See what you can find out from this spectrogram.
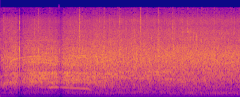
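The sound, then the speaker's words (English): Sustained applause from a live audience at the Norse Theater in San Francisco, a dense steady wash of clapping at high volume for several seconds, with a faint whistle cutting through briefly. “As you can hear, we are live. We're live at the Norse Theater in San Francisco in front of the largest crowd in GabFest history.”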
